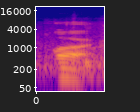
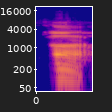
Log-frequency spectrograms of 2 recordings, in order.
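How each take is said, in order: First: "park" said as "pahk", no r; Boston park. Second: Said in the usual way. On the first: Shown as a demonstration. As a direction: drop the r in "park", long ah. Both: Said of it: "You guys have Boston accent".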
